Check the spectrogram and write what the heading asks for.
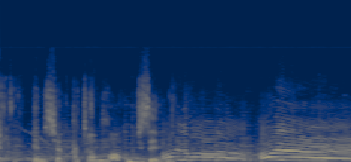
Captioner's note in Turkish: Gülüyor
